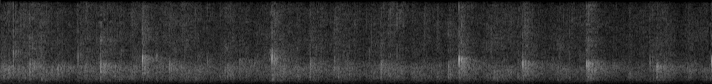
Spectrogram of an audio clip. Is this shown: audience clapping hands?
yes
